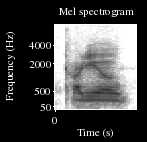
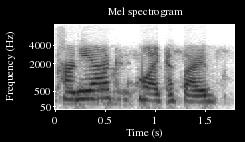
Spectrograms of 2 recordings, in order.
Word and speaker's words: cardiac glycosides: So milkweeds do all contain, I'm going to mispronounce this word, Leslie, but cardioglycides or Cardiac glycosides. There you go.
